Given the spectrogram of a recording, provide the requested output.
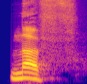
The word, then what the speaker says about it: neuf: However, 4 consonants are often pronounced at the ends of words. Prononcez, s'il vous plaît. Parc. Bonjour. Neuf.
